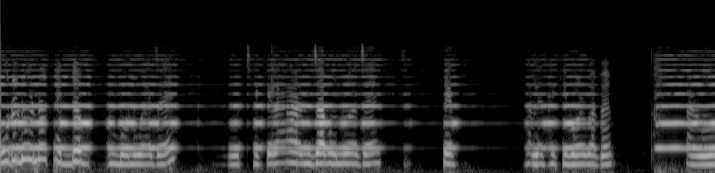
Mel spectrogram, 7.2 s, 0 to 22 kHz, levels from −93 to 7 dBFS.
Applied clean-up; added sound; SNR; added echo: neural mask model RNNoise.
